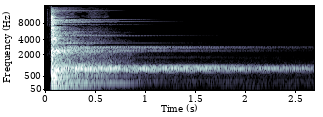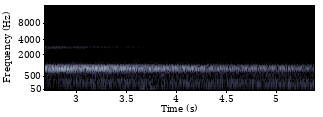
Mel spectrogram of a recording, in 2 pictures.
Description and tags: Bar heater 2
Single hit on a bar heater recorded onto HI-MD with an AT822 mic and lightly processed.
bar-heater, bong, clang, hit, metallic, ring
